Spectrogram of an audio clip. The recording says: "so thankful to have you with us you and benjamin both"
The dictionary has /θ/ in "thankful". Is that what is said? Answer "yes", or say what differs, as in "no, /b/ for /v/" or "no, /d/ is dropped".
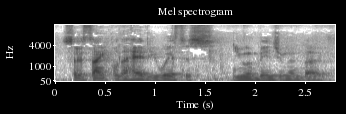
yes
